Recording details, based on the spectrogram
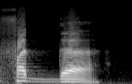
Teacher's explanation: huruf Fa langsung dibaca kepada huruf Dal maka fadda alifnya tidak dibaca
